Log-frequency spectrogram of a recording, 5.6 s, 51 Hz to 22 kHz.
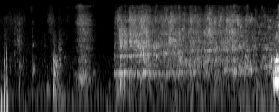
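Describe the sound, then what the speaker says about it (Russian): Water poured into a 2-litre Esmarch enema mug, a soft rushing stream that starts after a few quiet handling clicks and runs steadily, close and fairly faint. "И наливаем."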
